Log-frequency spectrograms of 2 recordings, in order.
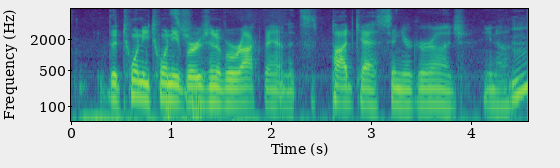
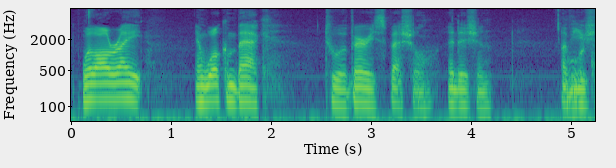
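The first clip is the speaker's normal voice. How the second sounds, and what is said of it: Quiet, soft public-radio announcer voice. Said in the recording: “I'm going with my NPR voice for today... We don't want to bother the neighbors”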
